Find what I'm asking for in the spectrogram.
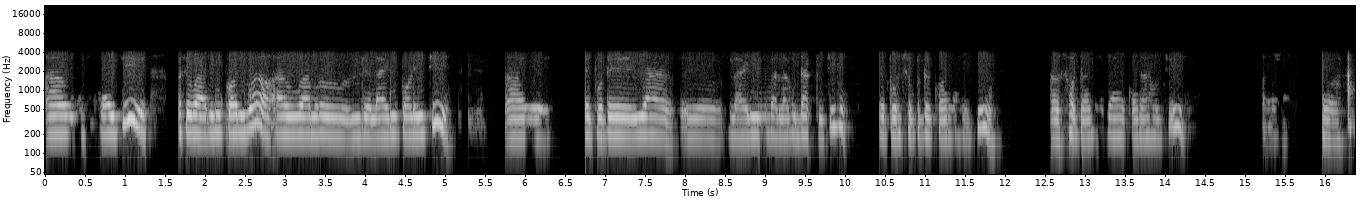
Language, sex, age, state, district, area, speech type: Odia, female, 60+, Odisha, Gajapati, rural, conversation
